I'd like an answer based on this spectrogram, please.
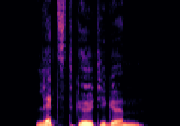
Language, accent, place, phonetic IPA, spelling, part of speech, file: German, Germany, Berlin, [ˈlɛt͡stˌɡʏltɪɡəm], letztgültigem, adjective, De-letztgültigem.ogg
- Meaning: strong dative masculine/neuter singular of letztgültig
